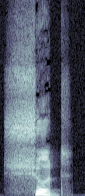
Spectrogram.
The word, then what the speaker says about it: shwd: In South Wales, we just pronounce the word sut differently. We pronounce it as shwd.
